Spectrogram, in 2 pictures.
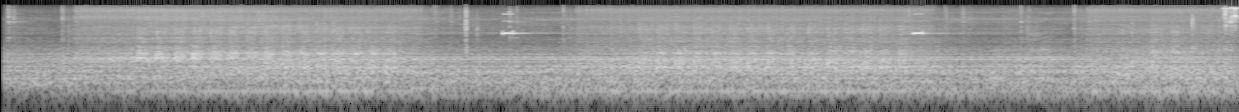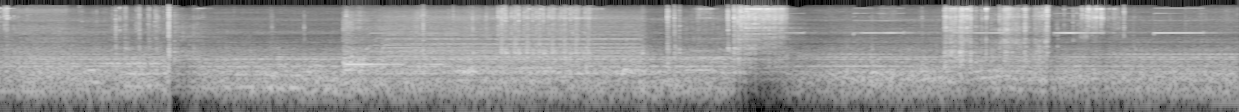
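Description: JR ticket vending machine in use: coins dropped one by one into the coin slot with separate clicks, then the machine's mechanism whirs steadily for a few seconds while it prints and issues the ticket. A loud burst near the end is followed by a rattle of clatters as the ticket and change come out.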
